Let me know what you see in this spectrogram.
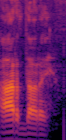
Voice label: "ardare", dialetto veneto; àrdare v. ardere, bruciare

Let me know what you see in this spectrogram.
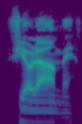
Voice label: "fiolame", dialetto veneto; s.m.inv. discendenza

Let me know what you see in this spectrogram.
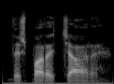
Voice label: "despareciare", dialetto veneto; despareciāre v. sparecchiare

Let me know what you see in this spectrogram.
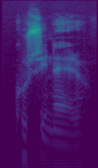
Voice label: "cussinelo", dialetto veneto; s.m. piccolo; cuscino

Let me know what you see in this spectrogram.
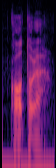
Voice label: "cotola", dialetto veneto; còtola s.f. sottana

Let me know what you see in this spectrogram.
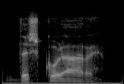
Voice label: "descolare", dialetto veneto

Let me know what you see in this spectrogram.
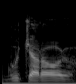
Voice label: "guciarolo", dialetto veneto; s.m. agoraio

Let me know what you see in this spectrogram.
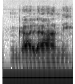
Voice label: "galani", Veneto

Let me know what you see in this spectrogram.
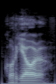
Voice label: "coriolo", dialetto veneto; coriòlo - curiòlo; s.m. sentiero, viottolo

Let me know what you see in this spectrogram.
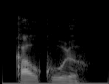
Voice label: "caoculo", dialetto veneto; caocùlo (a, de); avv. a rovescio

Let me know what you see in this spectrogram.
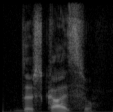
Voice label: "descalzo", dialetto veneto; agg. scalzo

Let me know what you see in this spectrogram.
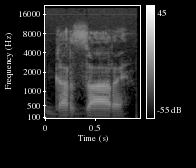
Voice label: "garzare", dialetto veneto; v. lavorare la lana

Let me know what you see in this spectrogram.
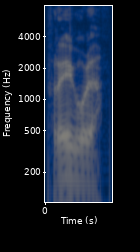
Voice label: "fregola", dialetto veneto; s.f. briciola.

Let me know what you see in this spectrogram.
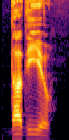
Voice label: "dadio", dialetto veneto; Vocabolario Veneto-Italiano

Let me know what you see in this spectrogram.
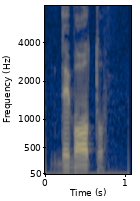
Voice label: "deboto", Veneto

